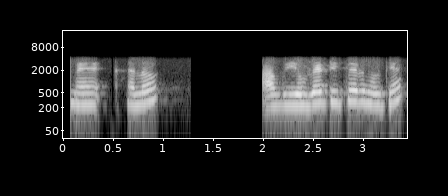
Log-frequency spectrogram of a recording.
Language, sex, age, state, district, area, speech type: Hindi, female, 30-45, Madhya Pradesh, Seoni, urban, conversation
